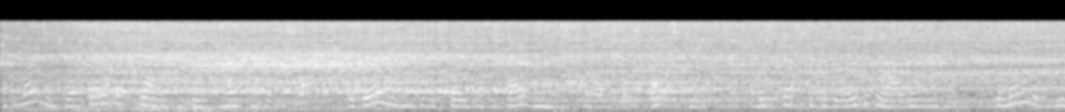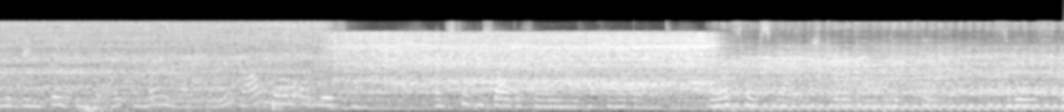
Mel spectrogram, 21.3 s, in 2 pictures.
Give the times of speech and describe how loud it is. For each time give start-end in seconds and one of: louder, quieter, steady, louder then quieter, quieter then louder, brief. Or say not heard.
0.0-21.2 steady.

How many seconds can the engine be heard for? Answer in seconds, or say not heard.
21 s.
